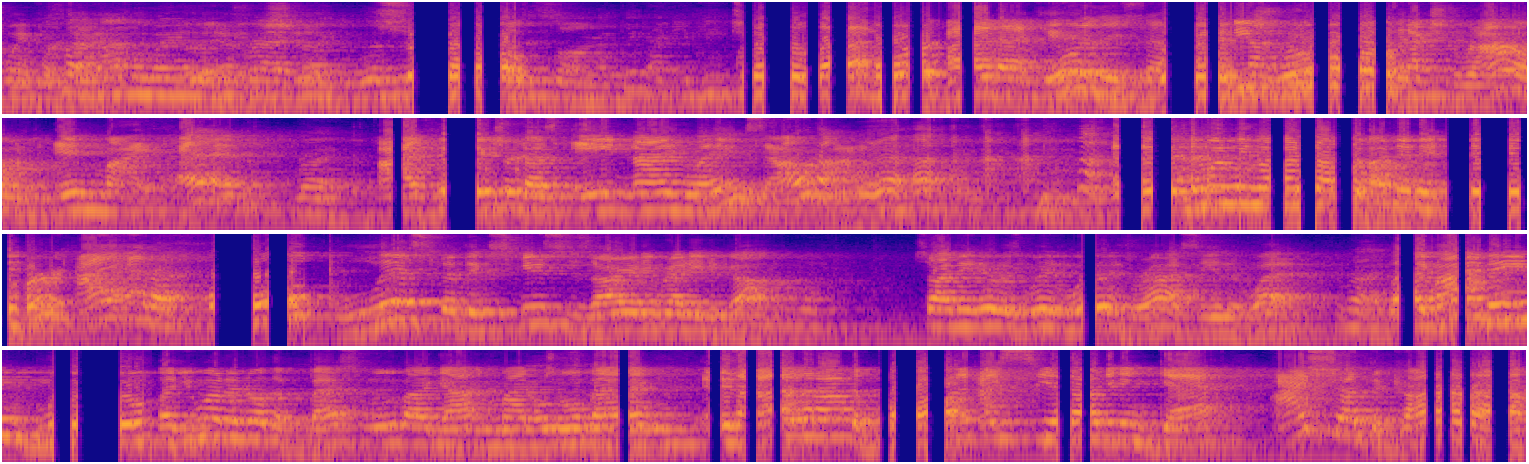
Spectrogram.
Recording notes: Live at PRI trade 2021 show in indy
